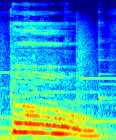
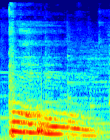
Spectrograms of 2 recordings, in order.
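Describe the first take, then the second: First: It is said in a low, deep voice. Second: The same.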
